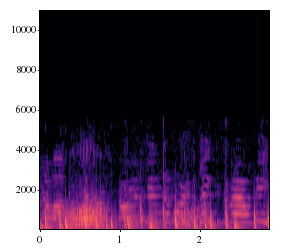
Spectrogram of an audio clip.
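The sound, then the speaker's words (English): Horse hooves clop in a quick, uneven rhythm as a rider rides through the center of a mob whose voices murmur and shout around them, the sharp hoofbeats standing out above the busy chatter. “I'm riding through the center of them.”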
